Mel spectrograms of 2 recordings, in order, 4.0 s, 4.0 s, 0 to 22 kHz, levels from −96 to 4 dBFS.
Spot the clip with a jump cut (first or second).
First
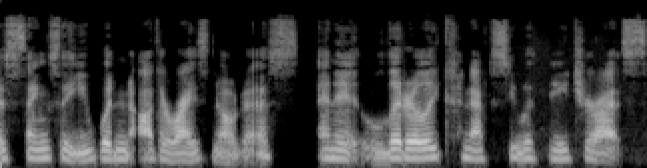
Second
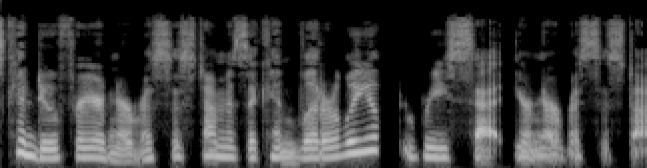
second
